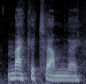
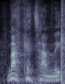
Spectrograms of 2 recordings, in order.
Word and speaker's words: McAtamney: McAtamney. McAtamney.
